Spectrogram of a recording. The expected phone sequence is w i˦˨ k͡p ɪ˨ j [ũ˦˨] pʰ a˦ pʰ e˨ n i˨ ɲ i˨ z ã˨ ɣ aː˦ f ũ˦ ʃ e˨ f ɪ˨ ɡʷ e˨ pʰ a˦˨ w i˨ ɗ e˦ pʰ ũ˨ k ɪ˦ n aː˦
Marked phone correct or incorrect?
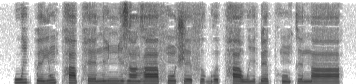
incorrect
